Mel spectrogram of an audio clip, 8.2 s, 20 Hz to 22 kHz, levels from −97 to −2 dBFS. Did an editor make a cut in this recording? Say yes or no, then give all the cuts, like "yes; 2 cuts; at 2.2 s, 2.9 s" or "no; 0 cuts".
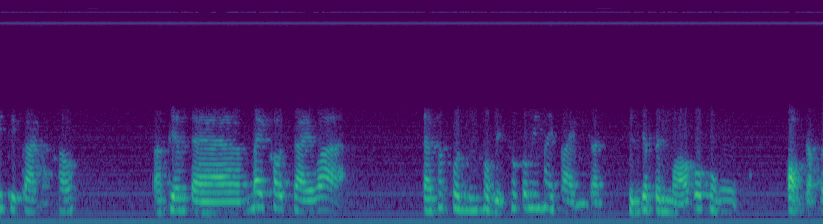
yes; 1 cut; at 6.2 s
